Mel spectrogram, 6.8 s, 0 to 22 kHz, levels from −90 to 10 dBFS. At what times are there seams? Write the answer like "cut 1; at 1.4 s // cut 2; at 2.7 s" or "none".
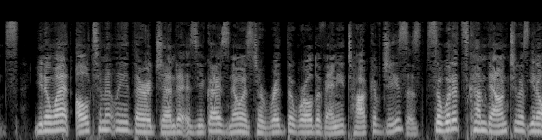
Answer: none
